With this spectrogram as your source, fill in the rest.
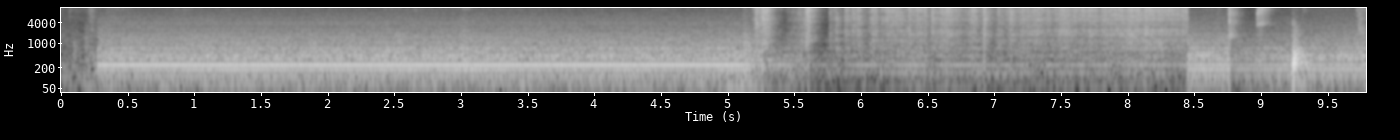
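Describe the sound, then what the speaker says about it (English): A poorly performing welder tack-welds a stretched Yerf Dog go-kart frame. A steady electrical hum is followed by a few seconds of loud, crackling, sputtering bursts, close up and with no talking. "I'm just going to put a tack weld on it right now"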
